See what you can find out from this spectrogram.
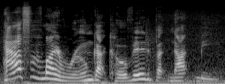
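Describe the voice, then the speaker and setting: A man with a fairly high, slightly raspy voice rambles casually during a game stream, trailing off and restarting his sentences. His voice sounds worn from recent voice work. A faint hiss sits under the recording. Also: very animated, moderate pace, sharp tone. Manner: chatty, loose, trailing restarts and asides. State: tired voice from lots of voice work. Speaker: VTuber streamer. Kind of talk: casual rambling while gaming.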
